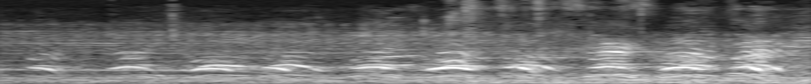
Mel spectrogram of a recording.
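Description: Voices talking in the background, muffled, with no word clear.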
